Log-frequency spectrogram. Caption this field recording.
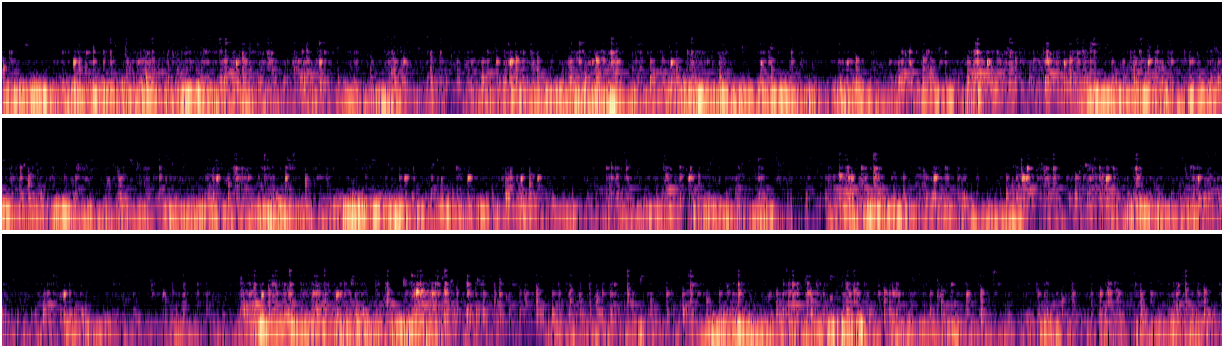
some pipe dipped in water. contact microphones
